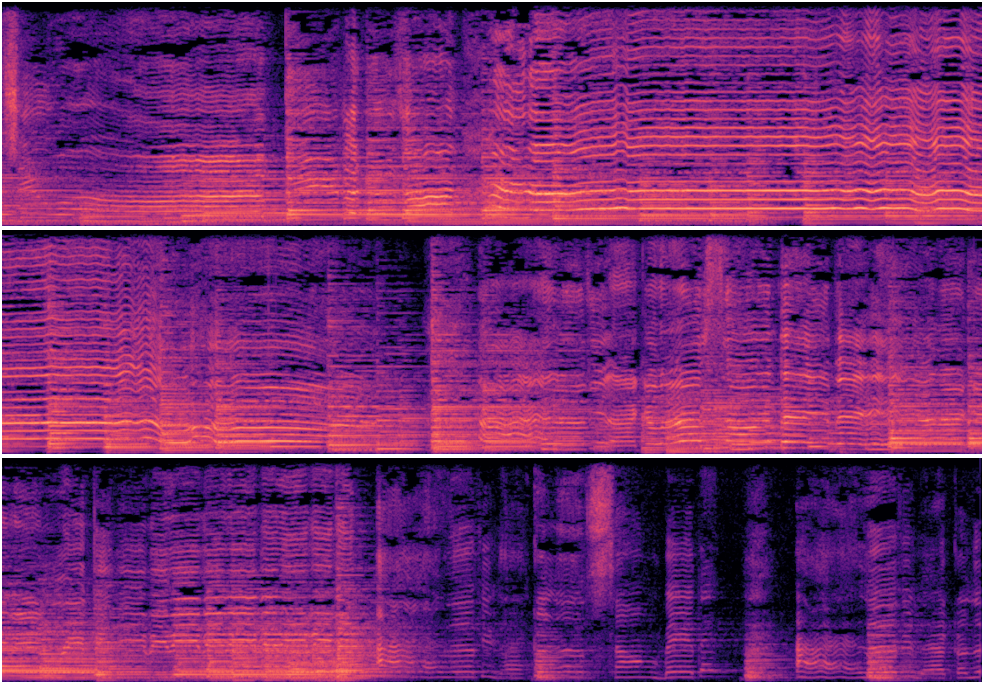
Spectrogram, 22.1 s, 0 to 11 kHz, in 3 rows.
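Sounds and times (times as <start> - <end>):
jazz piano chords: 0.0 - 17.8, 20.3 - 21.7
woman singing: 15.7 - 22.0.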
